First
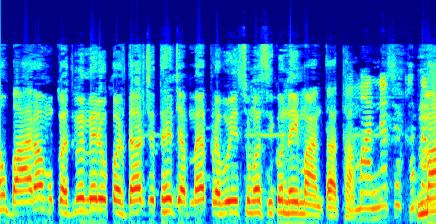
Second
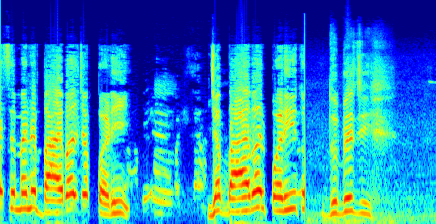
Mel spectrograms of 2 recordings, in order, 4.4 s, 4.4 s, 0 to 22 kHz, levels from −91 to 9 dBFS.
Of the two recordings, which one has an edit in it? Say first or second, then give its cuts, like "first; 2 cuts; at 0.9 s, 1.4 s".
second; 1 cut; at 3.0 s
